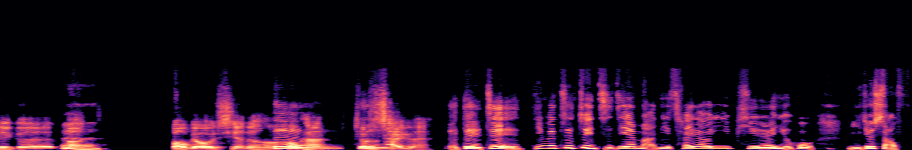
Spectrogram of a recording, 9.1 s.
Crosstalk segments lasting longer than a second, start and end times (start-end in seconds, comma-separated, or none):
2.7-4.0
